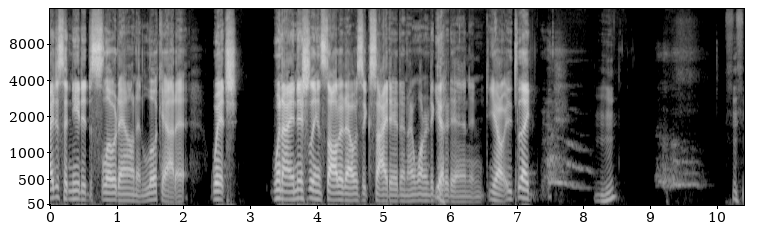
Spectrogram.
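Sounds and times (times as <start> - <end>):
speech: 0.0 - 8.6, 10.3 - 10.4
dog barking and yapping: 7.4 - 8.1, 9.1 - 9.9.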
